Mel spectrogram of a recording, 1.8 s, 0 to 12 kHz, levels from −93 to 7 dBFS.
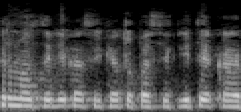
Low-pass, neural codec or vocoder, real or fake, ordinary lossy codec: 10.8 kHz; codec, 44.1 kHz, 7.8 kbps, Pupu-Codec; fake; MP3, 48 kbps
